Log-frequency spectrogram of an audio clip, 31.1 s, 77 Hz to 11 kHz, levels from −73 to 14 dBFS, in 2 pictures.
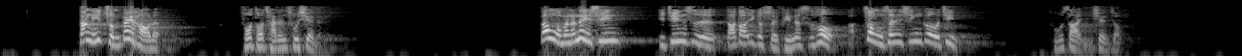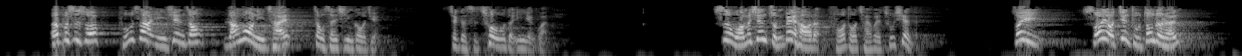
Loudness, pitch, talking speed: -13 LUFS, 170 Hz, 180 characters per minute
